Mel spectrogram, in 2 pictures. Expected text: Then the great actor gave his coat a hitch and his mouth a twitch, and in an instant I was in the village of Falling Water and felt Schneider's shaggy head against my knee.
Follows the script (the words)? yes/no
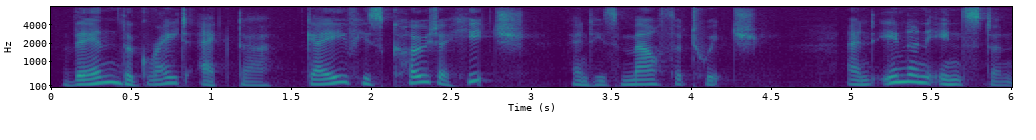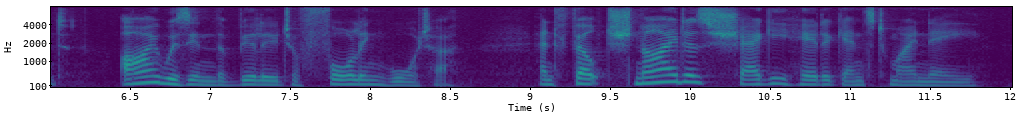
yes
